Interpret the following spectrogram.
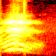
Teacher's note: मैंने बोला ऋ, हमारी जीभ तालु में लगने के बाद अगर वापस आ रही है तो हमारा कैसा बोला जाएगा? मूर्धा स्वर बोला जाएगा।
